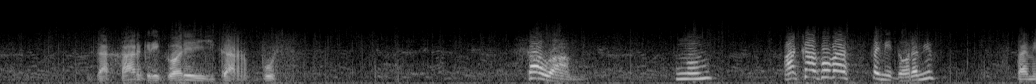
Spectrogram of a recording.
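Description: A young man speaks cheerfully, close by.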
